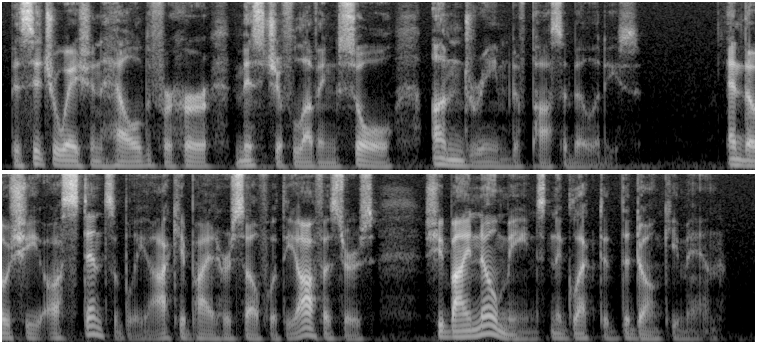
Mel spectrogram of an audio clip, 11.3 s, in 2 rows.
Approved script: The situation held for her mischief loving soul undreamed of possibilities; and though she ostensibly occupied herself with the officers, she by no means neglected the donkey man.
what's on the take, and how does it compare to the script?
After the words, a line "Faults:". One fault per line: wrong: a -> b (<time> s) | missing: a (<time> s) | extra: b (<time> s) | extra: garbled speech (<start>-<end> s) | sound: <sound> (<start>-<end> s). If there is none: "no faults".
The situation held for her mischief loving soul undreamed of possibilities; and though she ostensibly occupied herself with the officers, she by no means neglected the donkey man.
Faults:
no faults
